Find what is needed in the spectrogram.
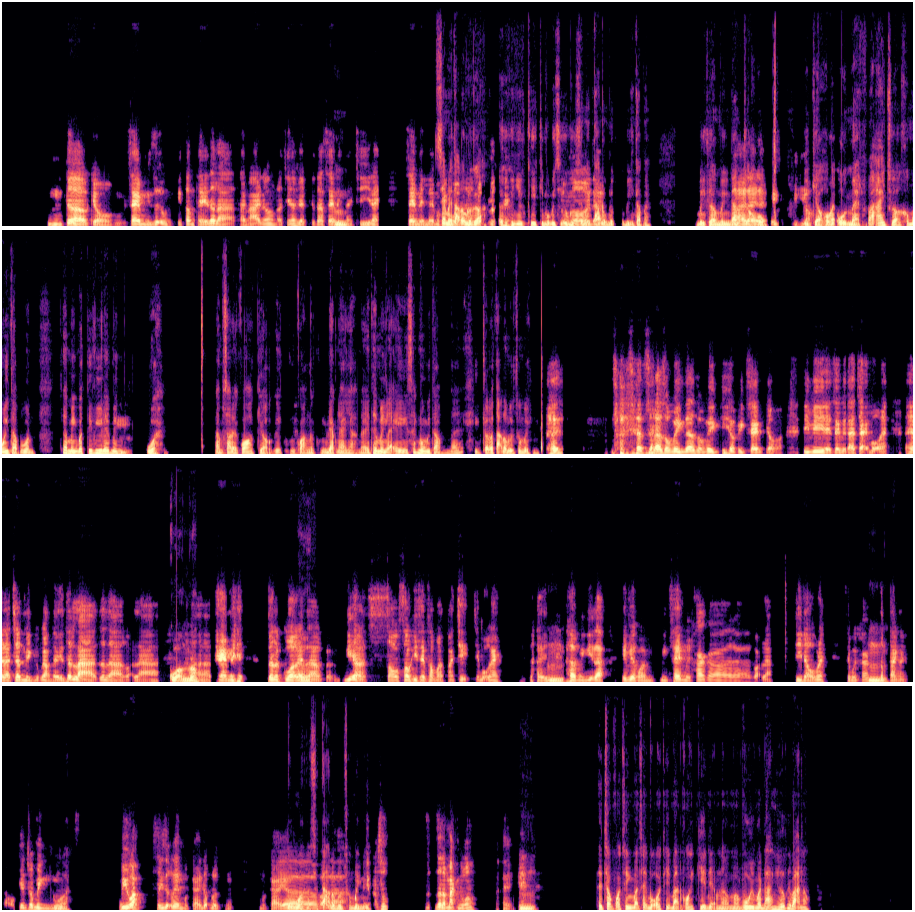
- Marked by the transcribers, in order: other background noise; laughing while speaking: "Ừ"; tsk; tsk; chuckle; tapping; laughing while speaking: "ờ, rất"; laughing while speaking: "à, thèm ấy"; laughing while speaking: "Đấy, ờ"; tsk; in English: "build up"; laughing while speaking: "Uầy"; horn
- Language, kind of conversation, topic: Vietnamese, unstructured, Bạn có môn thể thao yêu thích nào không?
